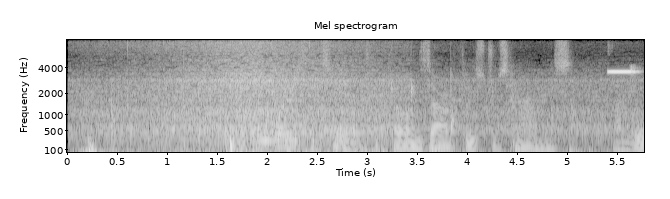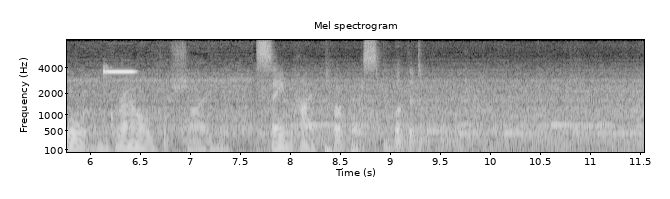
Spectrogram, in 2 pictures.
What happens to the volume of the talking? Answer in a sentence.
The loudness of the talking stays about the same.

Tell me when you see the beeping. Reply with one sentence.
You can hear the beeping from 5.4 to 6.3 s.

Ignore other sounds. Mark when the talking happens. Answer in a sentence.
You can hear the talking from 1.6 to 9.3 s.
